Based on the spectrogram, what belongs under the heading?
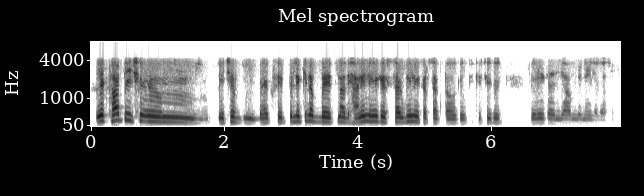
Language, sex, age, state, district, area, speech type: Hindi, male, 18-30, Uttar Pradesh, Jaunpur, urban, conversation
